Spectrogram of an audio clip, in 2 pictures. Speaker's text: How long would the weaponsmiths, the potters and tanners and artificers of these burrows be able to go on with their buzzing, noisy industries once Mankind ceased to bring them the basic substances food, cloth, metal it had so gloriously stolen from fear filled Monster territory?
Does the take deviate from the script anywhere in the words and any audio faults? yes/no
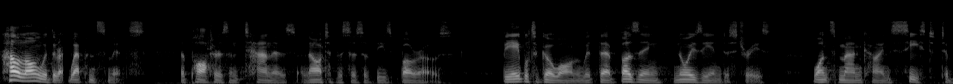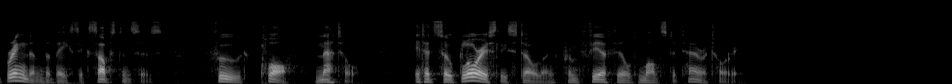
no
